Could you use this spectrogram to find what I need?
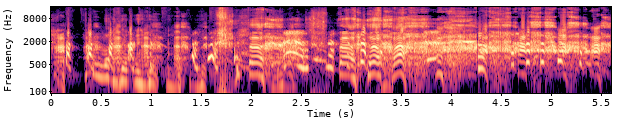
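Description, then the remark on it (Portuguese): Heavy, rapid coughing fits, repeated hacking bursts mixed with voiced, laugh-like gasps, loud and nearly continuous for several seconds. “Nossa, que tosse pesada.”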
